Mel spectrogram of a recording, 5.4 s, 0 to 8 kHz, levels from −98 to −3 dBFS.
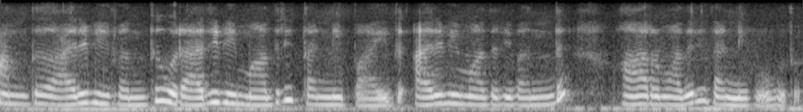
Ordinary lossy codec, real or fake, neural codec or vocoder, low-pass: none; real; none; 7.2 kHz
